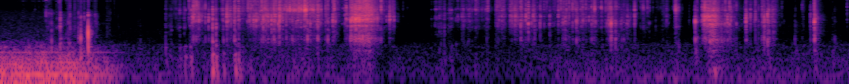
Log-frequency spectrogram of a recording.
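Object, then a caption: Soap bar cut with a metal blade. A metal utility blade cuts and scrapes the scored surface of a solid, palm-sized, pink hexagonal embossed soap bar held in hand, with flakes falling away. Dense, bright, crisp scraping and crunching come in long bursts separated by brief pauses, after a soft low rumble at the start.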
